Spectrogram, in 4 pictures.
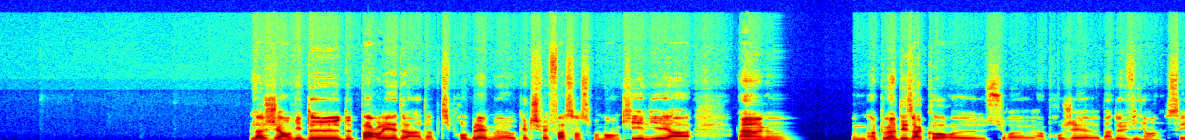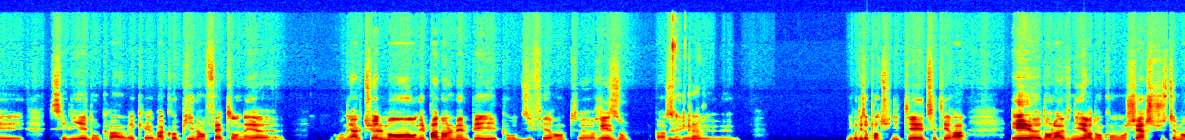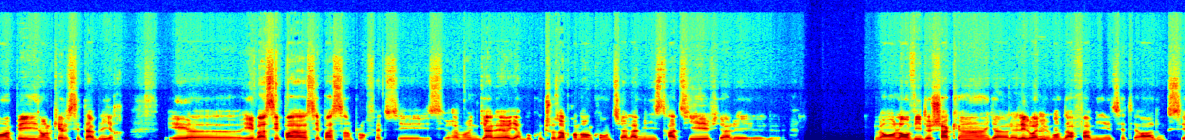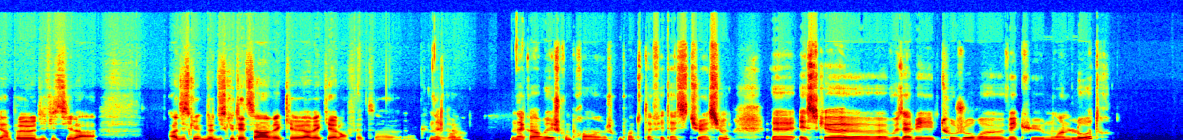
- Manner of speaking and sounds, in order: static; other background noise; distorted speech
- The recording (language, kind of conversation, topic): French, advice, Comment gérer des désaccords sur les projets de vie (enfants, déménagement, carrière) ?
